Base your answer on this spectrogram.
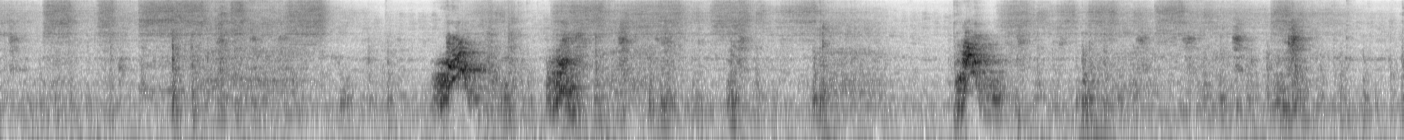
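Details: Yorkshire Terrier playing with a toy car, giving short, bright yips several seconds apart over a constant airy hiss and soft rustling; finding: Yorkshire Terrier.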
